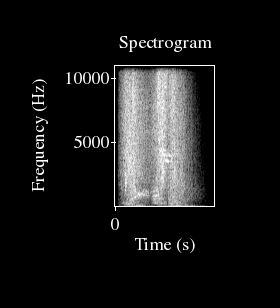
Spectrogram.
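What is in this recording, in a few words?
attack, monster; mutroop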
